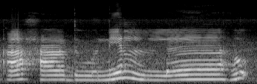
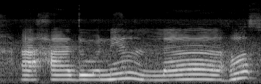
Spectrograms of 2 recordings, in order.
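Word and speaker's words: أَحَدٌ ٱللَّهُ: Nah, dengan cara dunnya diganti du saja, dan di sini ditambah nun dengan harokat kasroh ya. Ahadunillahu. Ahadunillahu somad.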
